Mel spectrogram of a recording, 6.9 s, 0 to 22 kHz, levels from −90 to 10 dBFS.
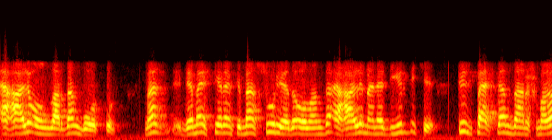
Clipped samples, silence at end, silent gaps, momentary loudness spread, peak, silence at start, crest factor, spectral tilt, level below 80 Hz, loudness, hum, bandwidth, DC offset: under 0.1%; 0 s; none; 11 LU; 0 dBFS; 0 s; 16 dB; -8.5 dB/octave; -54 dBFS; -17 LUFS; none; 3.7 kHz; under 0.1%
